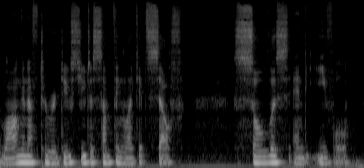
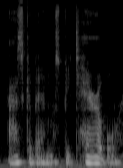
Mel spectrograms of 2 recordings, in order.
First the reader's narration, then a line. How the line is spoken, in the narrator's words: Harry muttered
